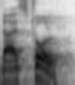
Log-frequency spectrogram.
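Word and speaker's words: diastole: The first term is डायस्टोल, sometimes it is also pronounce as डायस्टले। ठीक है, डायस्टले भी कहते हैं, डायस्टोल भी कहते हैं इसको और डायस्टले भी कहते हैं।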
